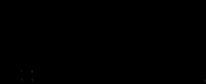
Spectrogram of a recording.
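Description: Near silence, with a faint double click from a computer mouse about a quarter second in.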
